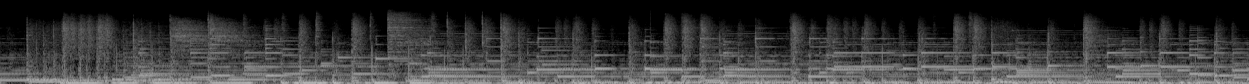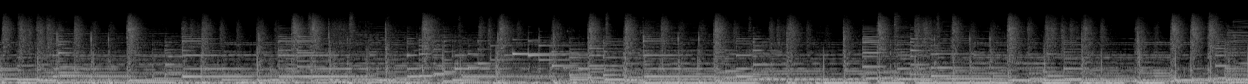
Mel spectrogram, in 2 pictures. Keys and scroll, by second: 9.8 ctrl+alt+z.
